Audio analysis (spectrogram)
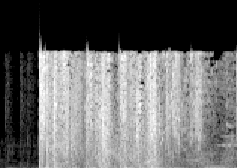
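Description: Video-game gunfire erupts suddenly after a quiet moment, turning into a loud, rapid burst of dense overlapping shots that keeps firing for a few seconds without pause.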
